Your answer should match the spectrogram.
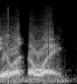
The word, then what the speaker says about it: Illinois: It's actually Illinois. The S is silent, right?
